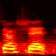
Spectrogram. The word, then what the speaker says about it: Joshett: Yep, it's Joshett.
